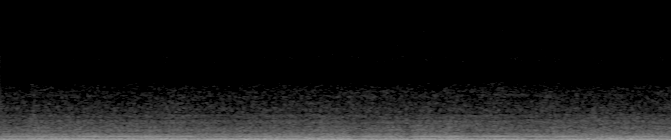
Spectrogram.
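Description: A ferry's engine rumbles steadily.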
